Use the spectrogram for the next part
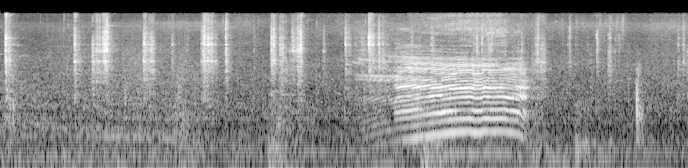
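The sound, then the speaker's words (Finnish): A cow lets out one long, drawn-out moo, fairly loud, rising then falling in pitch. Scattered clicks and knocks and a low rumble fill the background before and after. “Mutta lehmät ei kyllä kuulu nyt siihen enää, tai naudat, että ehkä kasvipuolelle.”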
